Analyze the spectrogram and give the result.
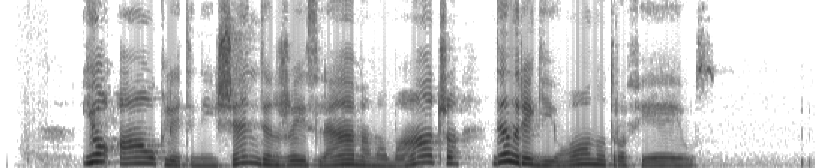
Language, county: Lithuanian, Panevėžys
